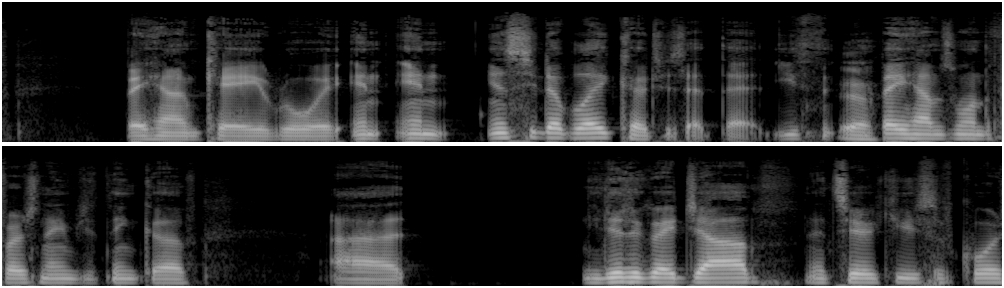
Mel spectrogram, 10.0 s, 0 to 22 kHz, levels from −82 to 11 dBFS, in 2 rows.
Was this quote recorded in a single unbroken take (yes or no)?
yes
